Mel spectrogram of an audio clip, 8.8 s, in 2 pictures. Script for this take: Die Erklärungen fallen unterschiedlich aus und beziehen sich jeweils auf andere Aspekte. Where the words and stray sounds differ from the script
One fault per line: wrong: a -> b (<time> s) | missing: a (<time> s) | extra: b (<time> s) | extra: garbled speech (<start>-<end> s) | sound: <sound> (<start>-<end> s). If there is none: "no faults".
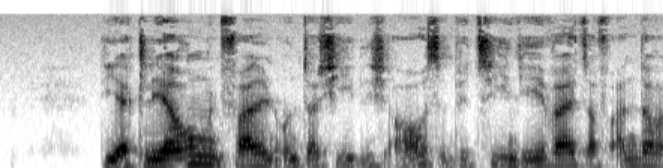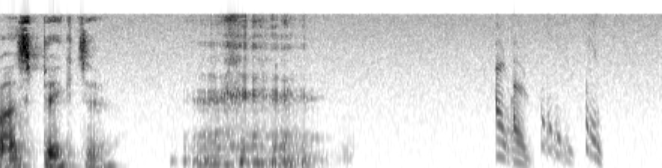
missing: sich (3.4 s)
sound: laugh (5.5-6.8 s)
sound: chirp (7.7-8.5 s)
